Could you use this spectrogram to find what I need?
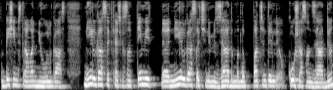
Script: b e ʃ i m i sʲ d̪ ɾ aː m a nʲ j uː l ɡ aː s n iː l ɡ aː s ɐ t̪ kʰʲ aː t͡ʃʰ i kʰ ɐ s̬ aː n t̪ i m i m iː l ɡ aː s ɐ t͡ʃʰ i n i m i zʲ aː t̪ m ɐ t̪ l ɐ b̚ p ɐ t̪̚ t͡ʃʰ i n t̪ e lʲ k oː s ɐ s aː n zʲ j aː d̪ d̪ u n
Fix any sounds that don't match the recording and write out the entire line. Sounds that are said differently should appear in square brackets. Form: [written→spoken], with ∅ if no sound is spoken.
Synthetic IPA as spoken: b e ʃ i m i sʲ [d̪→t̪] ɾ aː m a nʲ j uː l ɡ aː s n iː l ɡ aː s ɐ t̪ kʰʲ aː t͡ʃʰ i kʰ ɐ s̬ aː n t̪ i m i [m→n] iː l ɡ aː s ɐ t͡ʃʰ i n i m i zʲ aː [t̪→d̪] m ɐ t̪ l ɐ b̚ p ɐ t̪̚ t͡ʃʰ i n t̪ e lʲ k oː [s→ʃ] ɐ s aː n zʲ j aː d̪ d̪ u n

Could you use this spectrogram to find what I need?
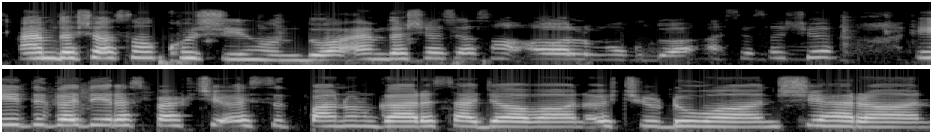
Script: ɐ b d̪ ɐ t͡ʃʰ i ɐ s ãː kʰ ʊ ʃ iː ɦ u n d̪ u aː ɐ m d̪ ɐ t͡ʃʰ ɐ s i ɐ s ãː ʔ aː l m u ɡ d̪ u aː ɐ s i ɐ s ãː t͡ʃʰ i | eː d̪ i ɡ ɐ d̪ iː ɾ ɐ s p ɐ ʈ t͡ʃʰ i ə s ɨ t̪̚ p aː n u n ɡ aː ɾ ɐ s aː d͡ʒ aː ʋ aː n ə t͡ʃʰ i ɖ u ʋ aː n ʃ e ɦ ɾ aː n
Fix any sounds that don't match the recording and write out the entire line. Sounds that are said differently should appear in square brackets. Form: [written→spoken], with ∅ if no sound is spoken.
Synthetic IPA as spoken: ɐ [b→m] d̪ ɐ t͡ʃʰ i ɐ s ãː kʰ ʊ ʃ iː ɦ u n d̪ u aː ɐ m d̪ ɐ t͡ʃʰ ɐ s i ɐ s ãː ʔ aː l m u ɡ d̪ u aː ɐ s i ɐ s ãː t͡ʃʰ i | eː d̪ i ɡ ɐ d̪ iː ɾ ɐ s p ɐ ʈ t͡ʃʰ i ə s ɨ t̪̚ p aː n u n ɡ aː ɾ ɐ s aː d͡ʒ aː ʋ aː n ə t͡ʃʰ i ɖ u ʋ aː n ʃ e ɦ ɾ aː n

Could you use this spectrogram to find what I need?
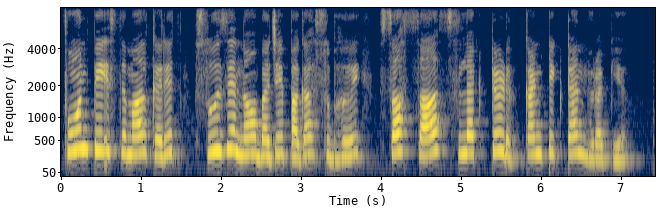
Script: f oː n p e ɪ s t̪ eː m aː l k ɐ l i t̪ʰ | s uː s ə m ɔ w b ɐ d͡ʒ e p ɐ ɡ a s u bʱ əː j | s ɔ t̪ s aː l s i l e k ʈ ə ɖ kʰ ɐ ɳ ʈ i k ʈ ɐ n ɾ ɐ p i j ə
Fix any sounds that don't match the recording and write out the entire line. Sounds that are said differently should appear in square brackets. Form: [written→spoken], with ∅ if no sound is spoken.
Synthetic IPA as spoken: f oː n p e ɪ s t̪ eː m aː l k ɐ [l→ɾ] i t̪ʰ | s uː [s→z] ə [m→n] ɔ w b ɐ d͡ʒ e p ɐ ɡ a s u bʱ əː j | s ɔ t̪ s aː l s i l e k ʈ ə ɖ [kʰ→k] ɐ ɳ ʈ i k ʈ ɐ n ɾ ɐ p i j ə

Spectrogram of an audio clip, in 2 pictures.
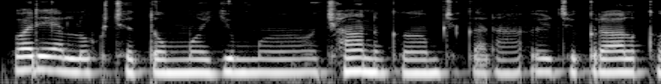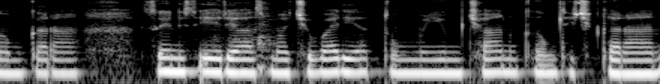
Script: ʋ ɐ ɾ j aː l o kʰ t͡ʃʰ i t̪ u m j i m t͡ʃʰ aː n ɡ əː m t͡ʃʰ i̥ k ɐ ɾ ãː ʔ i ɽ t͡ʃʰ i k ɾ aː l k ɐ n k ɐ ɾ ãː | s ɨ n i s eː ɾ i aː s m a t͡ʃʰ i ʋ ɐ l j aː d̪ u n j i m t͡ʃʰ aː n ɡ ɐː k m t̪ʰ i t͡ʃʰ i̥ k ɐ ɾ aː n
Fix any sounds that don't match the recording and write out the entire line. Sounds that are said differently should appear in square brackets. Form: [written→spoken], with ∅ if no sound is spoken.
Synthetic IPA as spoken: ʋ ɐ ɾ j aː l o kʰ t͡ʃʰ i t̪ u m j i m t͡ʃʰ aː n [ɡ→k] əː m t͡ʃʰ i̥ k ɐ ɾ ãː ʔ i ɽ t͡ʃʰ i k ɾ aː l k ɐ [n→m] k ɐ ɾ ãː | s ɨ n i s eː ɾ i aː s m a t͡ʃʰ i ʋ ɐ [l→ɾ] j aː [d̪→t̪] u [n→m] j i m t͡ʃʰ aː n [ɡ→k] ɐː [k→∅] m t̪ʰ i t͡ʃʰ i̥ k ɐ ɾ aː n

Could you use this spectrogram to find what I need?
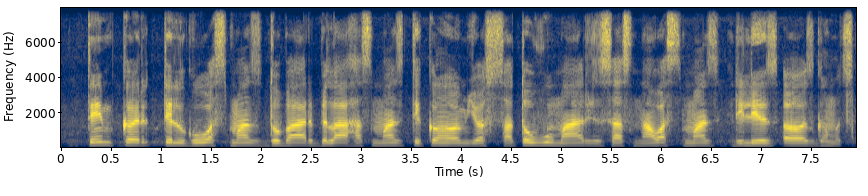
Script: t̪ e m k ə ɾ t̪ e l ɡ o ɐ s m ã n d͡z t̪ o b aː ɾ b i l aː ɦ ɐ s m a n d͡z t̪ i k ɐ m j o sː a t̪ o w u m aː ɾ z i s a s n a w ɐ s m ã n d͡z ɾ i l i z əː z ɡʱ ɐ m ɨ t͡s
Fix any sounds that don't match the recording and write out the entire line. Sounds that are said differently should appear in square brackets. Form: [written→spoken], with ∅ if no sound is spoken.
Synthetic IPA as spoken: t̪ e m k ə ɾ t̪ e l ɡ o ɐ s m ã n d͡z [t̪→d̪] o b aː ɾ b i l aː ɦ ɐ s m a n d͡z t̪ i k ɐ m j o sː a t̪ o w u m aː ɾ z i s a s n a w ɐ s m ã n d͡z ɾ i l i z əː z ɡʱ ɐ m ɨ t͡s

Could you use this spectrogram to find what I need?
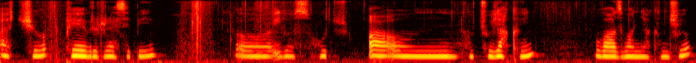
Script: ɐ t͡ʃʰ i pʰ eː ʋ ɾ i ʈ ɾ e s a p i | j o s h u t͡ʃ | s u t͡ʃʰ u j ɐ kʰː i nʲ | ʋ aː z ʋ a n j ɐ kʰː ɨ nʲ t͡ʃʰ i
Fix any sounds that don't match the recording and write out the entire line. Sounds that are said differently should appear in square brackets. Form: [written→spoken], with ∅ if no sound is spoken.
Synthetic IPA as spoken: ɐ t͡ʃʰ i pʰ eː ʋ ɾ i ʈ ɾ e s [a→i] p i | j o s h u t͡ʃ | [s→h] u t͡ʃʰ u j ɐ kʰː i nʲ | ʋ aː z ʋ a n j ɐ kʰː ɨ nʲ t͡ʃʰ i

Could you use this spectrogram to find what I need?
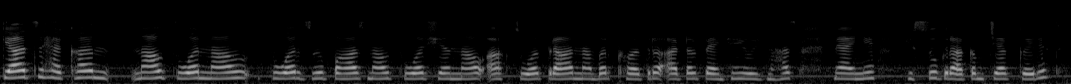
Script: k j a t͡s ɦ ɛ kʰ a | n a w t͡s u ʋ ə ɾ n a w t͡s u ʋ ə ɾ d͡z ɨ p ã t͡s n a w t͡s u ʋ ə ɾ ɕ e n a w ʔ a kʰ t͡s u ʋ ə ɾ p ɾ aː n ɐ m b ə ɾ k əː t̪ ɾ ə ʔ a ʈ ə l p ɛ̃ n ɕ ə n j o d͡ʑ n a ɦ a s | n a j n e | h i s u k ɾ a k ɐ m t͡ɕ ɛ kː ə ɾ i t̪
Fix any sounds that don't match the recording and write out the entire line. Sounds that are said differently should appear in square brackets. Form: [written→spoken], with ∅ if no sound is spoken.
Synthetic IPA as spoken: k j a t͡s ɦ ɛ kʰ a | n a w t͡s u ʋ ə ɾ n a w t͡s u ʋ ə ɾ d͡z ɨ p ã t͡s n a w t͡s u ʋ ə ɾ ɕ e n a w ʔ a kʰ t͡s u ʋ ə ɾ p ɾ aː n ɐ m b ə ɾ [k→kʰ] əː t̪ ɾ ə ʔ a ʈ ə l p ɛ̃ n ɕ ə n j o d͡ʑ n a ɦ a s | [n→m] a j n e | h i s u k ɾ a k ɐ m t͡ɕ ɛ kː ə ɾ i t̪

